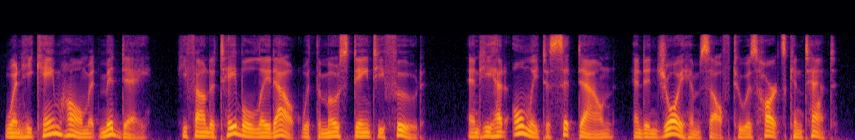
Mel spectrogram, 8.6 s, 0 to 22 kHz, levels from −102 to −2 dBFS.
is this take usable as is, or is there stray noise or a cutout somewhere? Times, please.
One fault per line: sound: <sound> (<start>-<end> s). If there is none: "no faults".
no faults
